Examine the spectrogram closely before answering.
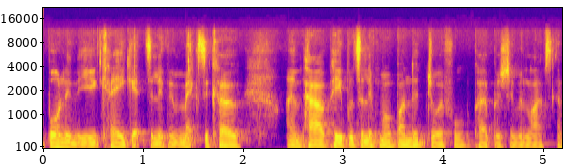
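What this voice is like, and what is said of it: Natural British accent. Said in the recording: “This is not a fake accent.”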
